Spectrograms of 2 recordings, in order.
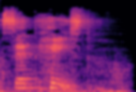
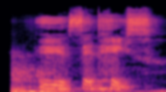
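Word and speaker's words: Zeitgeist: Se llama Set Haste.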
